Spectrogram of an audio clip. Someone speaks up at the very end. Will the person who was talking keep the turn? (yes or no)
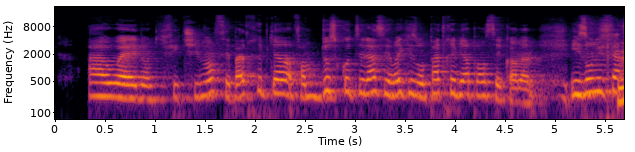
yes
